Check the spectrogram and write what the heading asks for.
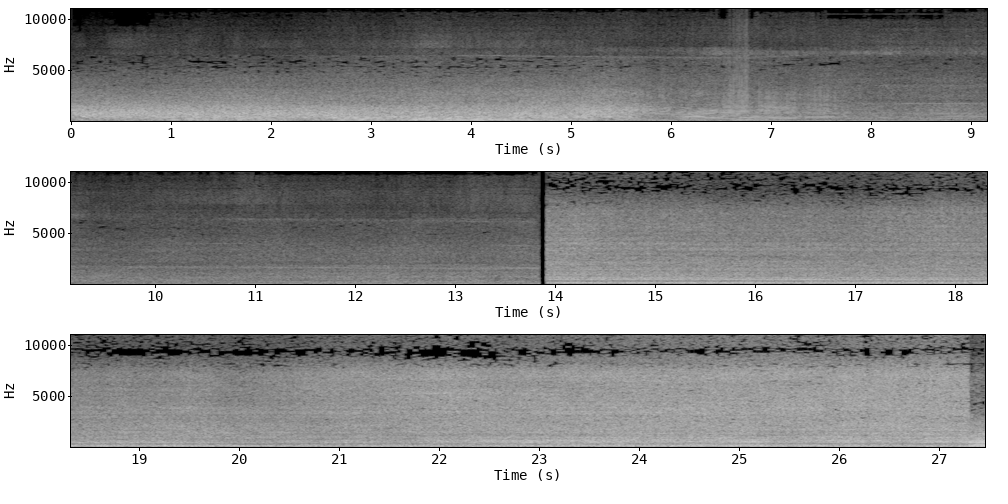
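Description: Twin-engine turboprop plane's engine drone on the runway, falling in pitch and fading from about six seconds in. About halfway through, the sound jumps to a turboprop running close by, with loud propeller hiss that grows slowly louder toward the end.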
